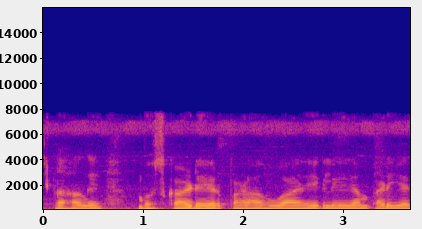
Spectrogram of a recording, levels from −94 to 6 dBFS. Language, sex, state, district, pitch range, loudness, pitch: Hindi, male, Chhattisgarh, Bilaspur, 125-130 Hz, -16 LUFS, 125 Hz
